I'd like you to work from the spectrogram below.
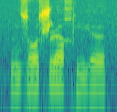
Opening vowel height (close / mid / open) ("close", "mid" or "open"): mid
